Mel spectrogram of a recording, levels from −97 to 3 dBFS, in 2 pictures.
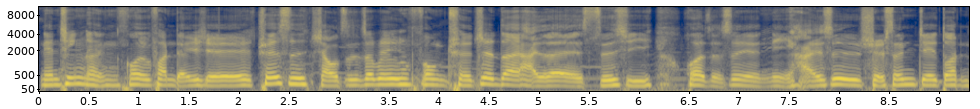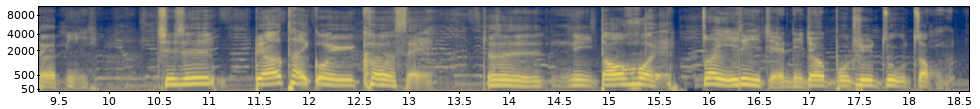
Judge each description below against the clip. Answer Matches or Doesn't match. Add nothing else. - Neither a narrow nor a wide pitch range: Matches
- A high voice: Doesn't match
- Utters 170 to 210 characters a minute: Matches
